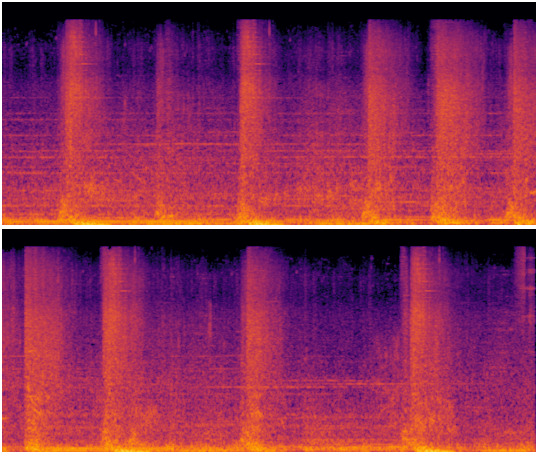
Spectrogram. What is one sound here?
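A blade swishes through the air in repeated heavy slashes.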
